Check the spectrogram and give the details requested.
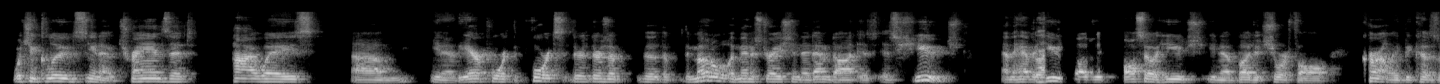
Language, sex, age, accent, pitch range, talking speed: English, male, 50-69, American, 105-130 Hz, 170 wpm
